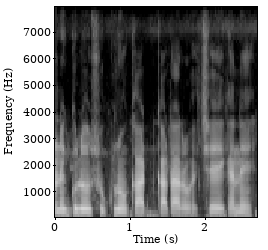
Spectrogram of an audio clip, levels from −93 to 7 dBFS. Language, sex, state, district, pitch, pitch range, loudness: Bengali, male, West Bengal, Alipurduar, 145 Hz, 130-165 Hz, -18 LUFS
